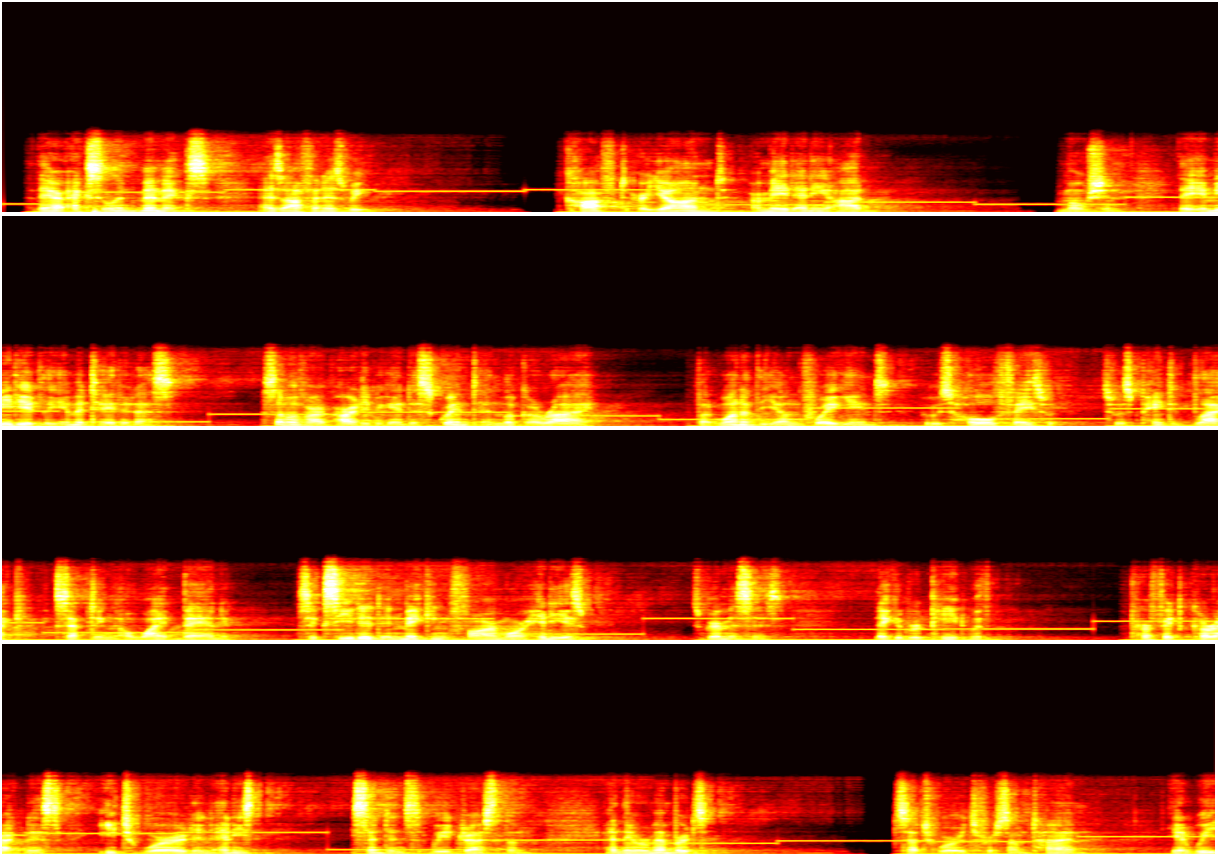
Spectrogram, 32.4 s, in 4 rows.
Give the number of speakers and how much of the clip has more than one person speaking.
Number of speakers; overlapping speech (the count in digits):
1, no overlap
